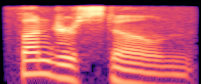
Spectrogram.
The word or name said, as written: thunderstone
